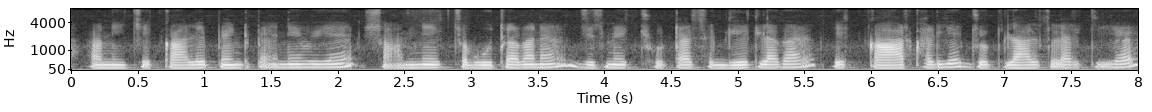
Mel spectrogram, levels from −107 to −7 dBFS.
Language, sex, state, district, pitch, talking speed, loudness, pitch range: Hindi, male, Maharashtra, Nagpur, 140 Hz, 215 wpm, -19 LUFS, 135-145 Hz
